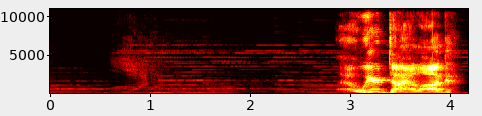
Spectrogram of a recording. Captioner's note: gaming sounds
